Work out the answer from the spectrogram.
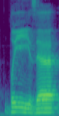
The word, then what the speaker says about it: ضيزى: സ അതും അതിൻ്റെ അലിഫും തർക്കീഖ് ചെയ്യേണ്ട അക്ഷരങ്ങളാണ്, തഫ്ഖീം അല്ല. ദീസ. സോ പറയരുത്, സ.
